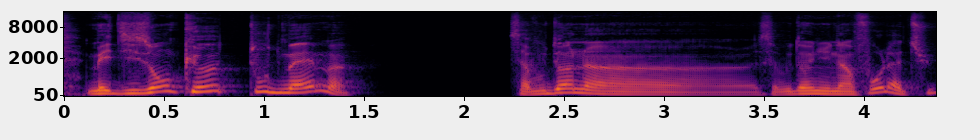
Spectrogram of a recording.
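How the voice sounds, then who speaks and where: A man talks in an animated tone with very wide pitch swings. His pace is moderate, and the background is quiet. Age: 30s. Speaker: streamer, card collector; streamer. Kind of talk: live stream chat. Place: home room. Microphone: studio mic.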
